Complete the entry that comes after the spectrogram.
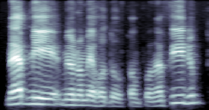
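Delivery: usual speaking voice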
